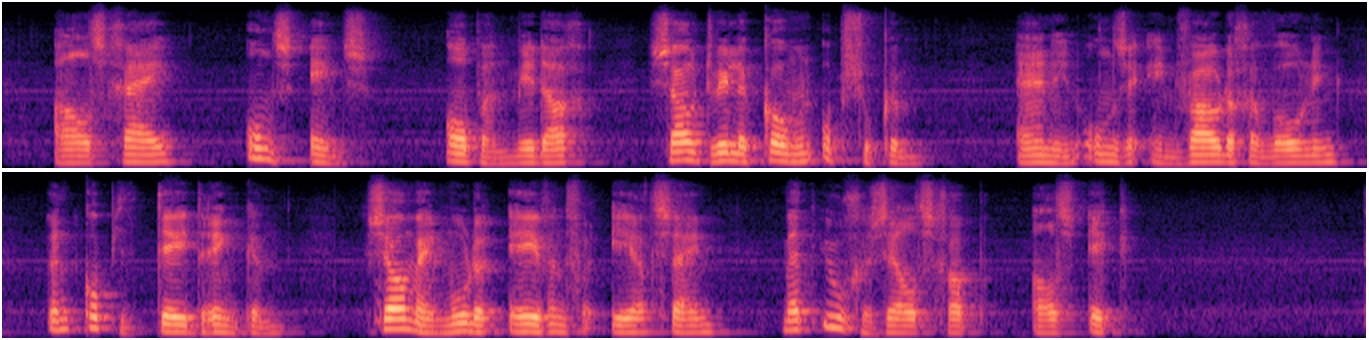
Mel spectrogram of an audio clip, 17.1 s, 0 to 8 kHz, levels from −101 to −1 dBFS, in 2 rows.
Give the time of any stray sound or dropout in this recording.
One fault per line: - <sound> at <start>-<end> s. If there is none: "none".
none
